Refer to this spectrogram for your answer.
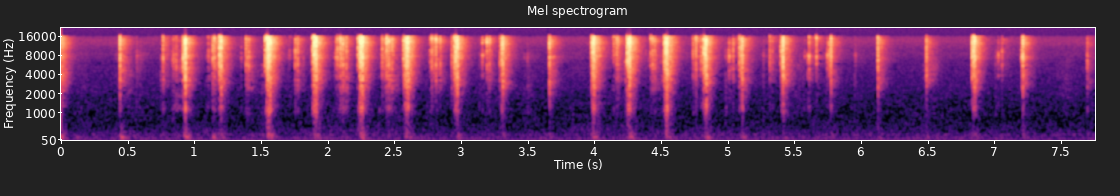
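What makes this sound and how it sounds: A hand opens and closes a pair of yellow and red plastic pinking (zigzag) craft scissors, which have a metal blade insert and a hollow plastic body. About thirty quiet, bright, dry plastic clicks and snips come at an uneven pace, each ending almost instantly with no ring.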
